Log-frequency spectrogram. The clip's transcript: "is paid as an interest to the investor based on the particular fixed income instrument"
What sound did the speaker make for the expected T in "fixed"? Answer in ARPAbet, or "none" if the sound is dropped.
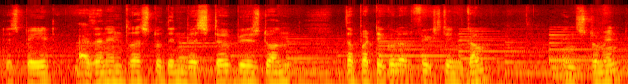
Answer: T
